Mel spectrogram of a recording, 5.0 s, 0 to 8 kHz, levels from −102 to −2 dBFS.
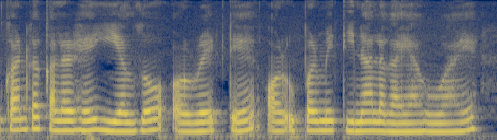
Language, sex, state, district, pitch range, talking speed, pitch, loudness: Hindi, female, Arunachal Pradesh, Longding, 190-210 Hz, 170 wpm, 200 Hz, -17 LUFS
